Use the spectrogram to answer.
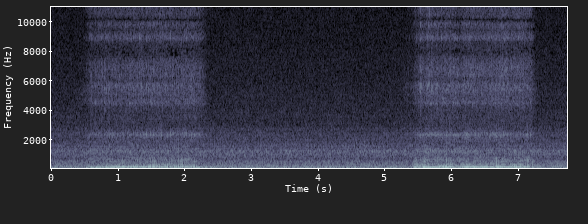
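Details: Two long, low, rattling snores about five seconds apart, with quiet breathing between, from a woman asleep during a massage after drinking a bottle of wine; ordinary sleep snoring.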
